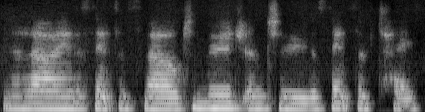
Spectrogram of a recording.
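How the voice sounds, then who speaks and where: A woman leading a guided yoga nidra relaxation, speaking softly and soothingly as she gives gentle instructions. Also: low voice, monotone. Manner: slow, soft, soothing instruction. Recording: tinny phone-like sound.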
